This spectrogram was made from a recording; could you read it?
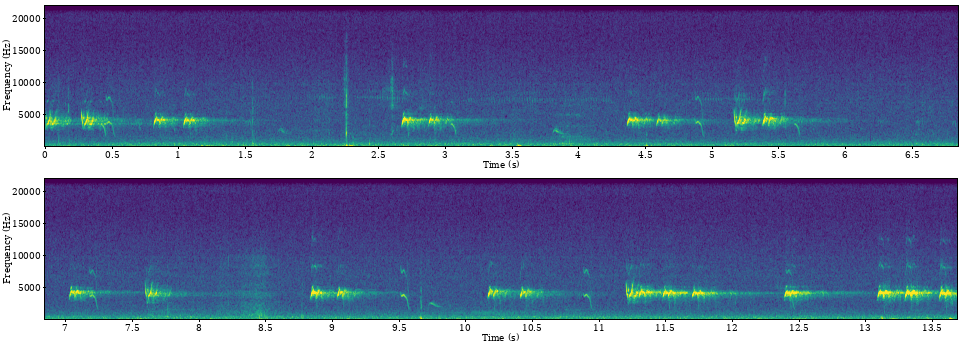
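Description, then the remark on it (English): Two wild birds call back and forth from a treetop in repeated bursts of high, buzzy chirps, overlapping at times, over a low steady background hiss with no talking. “those two wild birds are calling from the treetop, and there's no way of telling which one is which.”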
